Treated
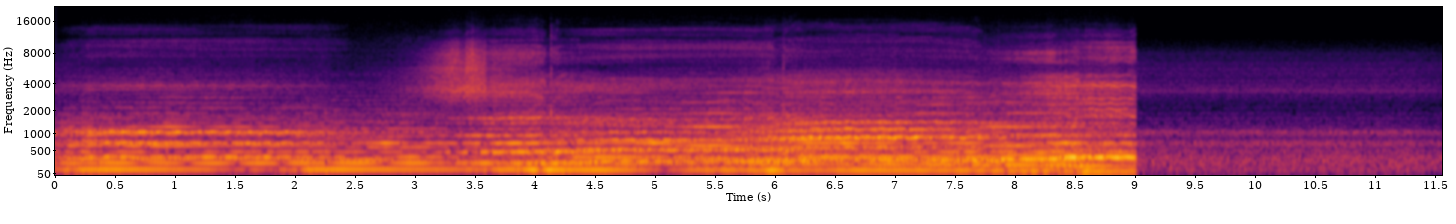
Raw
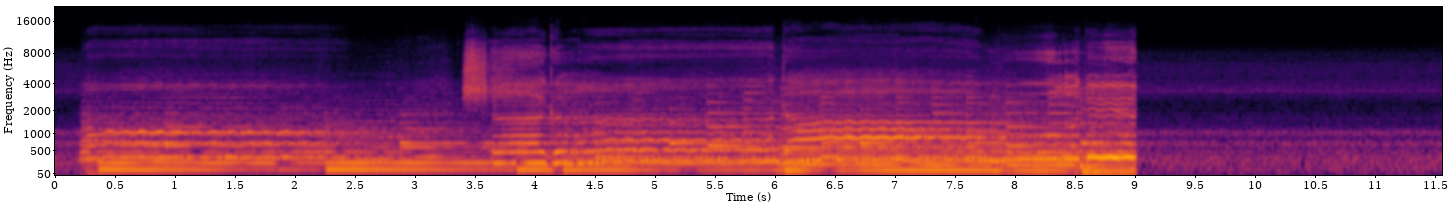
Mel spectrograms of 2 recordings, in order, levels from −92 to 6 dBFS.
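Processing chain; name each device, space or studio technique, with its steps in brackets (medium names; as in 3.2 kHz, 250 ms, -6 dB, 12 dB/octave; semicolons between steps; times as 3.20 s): reverse reverb (reverse; reverberation RT60 1.7 s, pre-delay 113 ms, DRR 0 dB; reverse); trim +2.5 dB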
